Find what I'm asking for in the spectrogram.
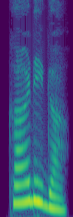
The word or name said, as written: ಕಟಿಗ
